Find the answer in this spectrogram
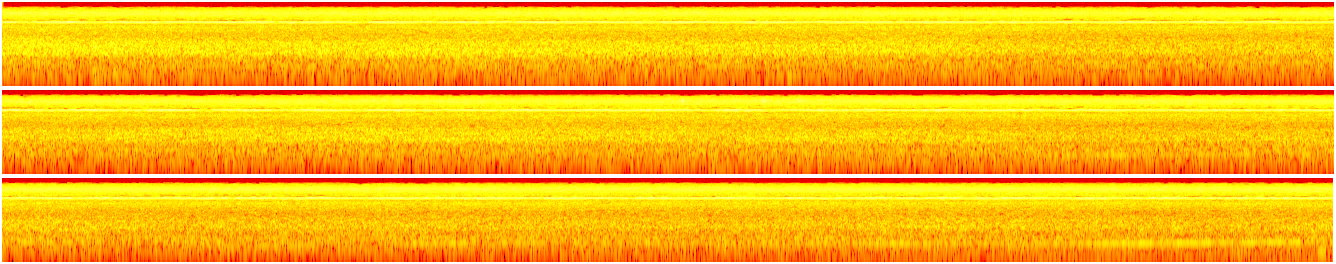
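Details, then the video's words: Night-time cicada chorus from a back yard in Florida in winter: an unbroken, even, high-pitched ringing tone over a dense insect hiss, with a low rumble joining near the end. "Cicada Sounds | Florida | Night"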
